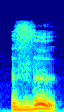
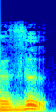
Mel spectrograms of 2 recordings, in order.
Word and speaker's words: veux: First person, je veux. Final X, not pronounced. Je veux.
